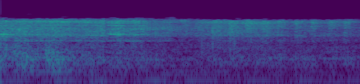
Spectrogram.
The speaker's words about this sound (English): I'll lie low till the train goes past.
